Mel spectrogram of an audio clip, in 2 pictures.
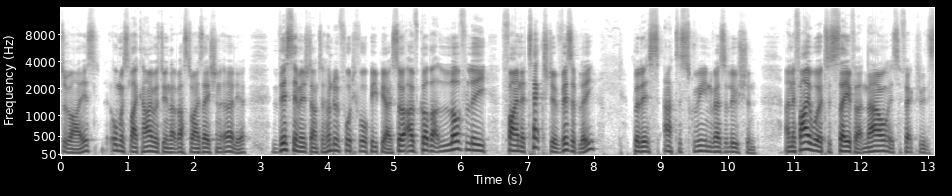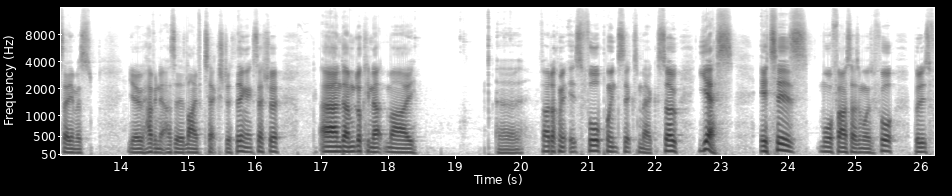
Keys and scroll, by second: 15.9 super+s.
